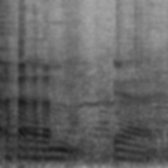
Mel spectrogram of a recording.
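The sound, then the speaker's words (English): Cutlery and dishes clatter and clink in a couple of sharp bursts, fairly loud, with voices murmuring underneath. “Sorry about the racket. Do you know, I think since we started, everyone started throwing knives or something.”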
